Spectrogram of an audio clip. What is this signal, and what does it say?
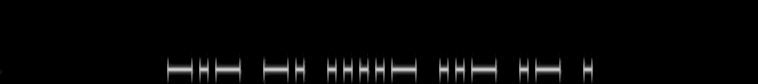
Morse code, heard as a keyed tone, about 15 wpm, 700 Hz. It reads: KN4UAE
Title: USA Call Signs - 6 Characters - Repeated 3x - 15wpm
